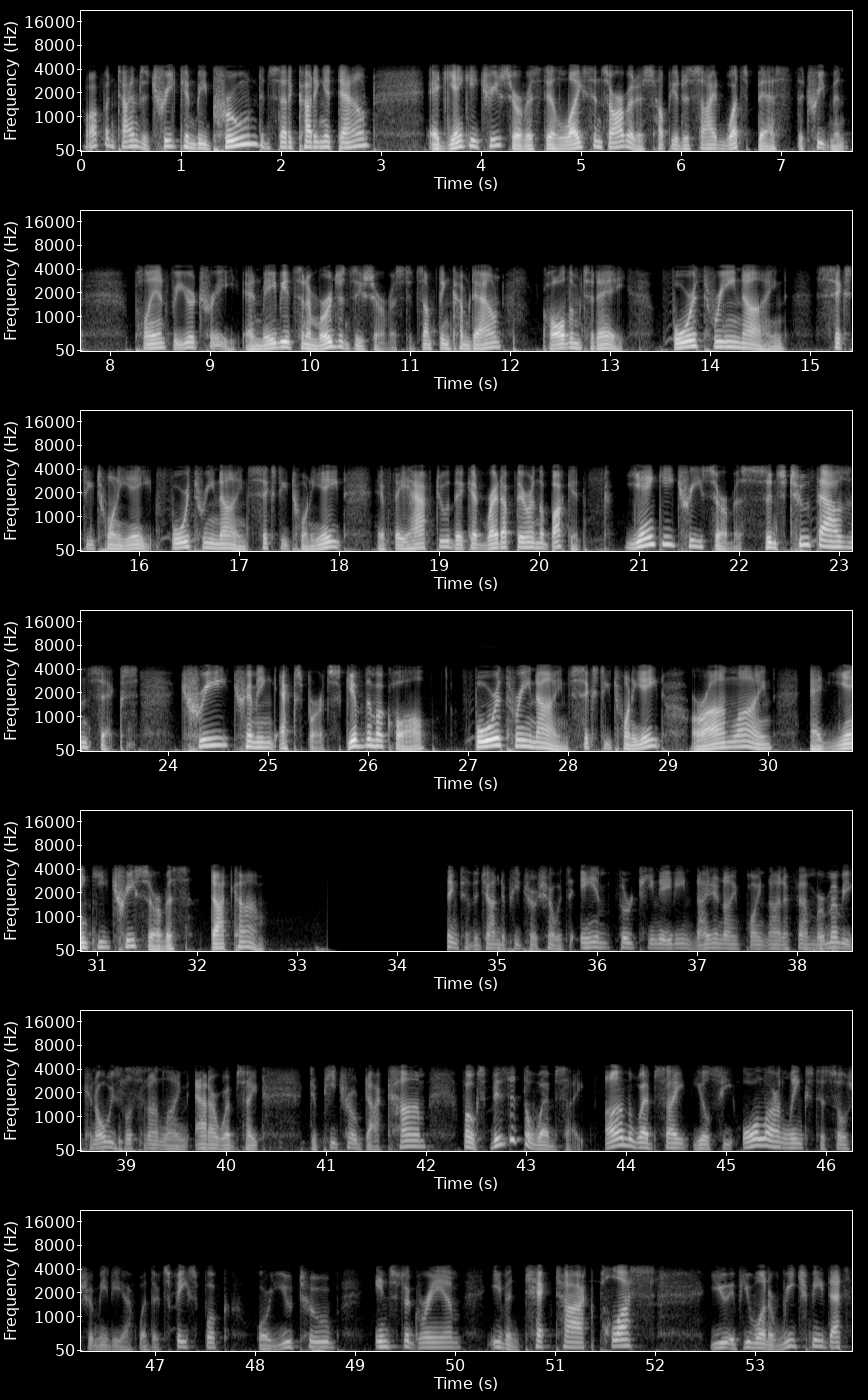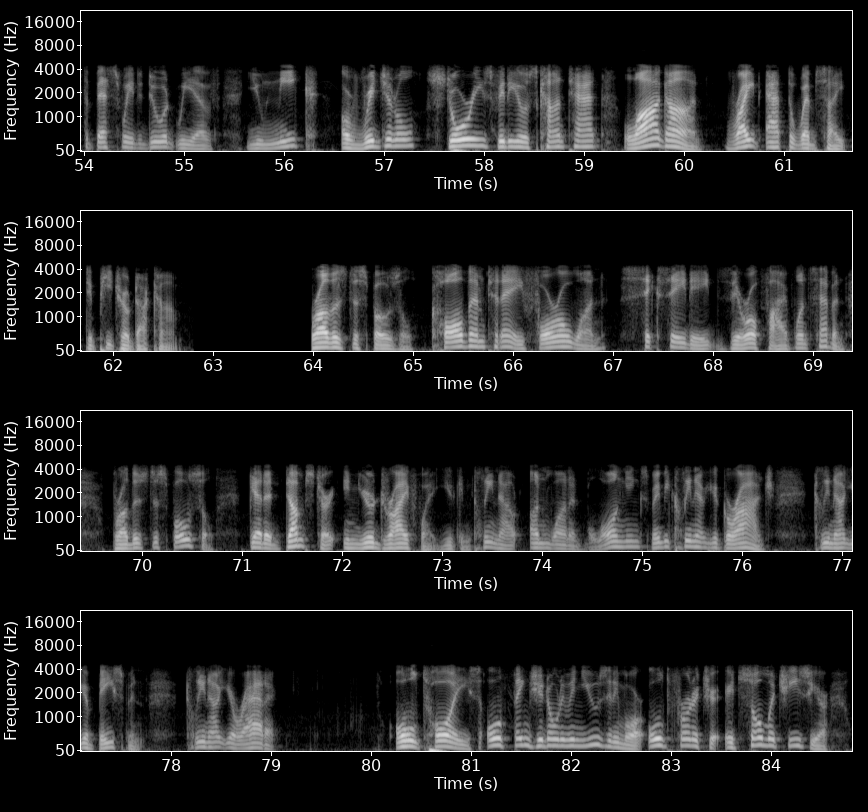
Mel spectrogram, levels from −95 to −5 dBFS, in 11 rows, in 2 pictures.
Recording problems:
high frequencies cut off; severe; nothing above 4 kHz

